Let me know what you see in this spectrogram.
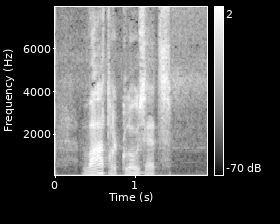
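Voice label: "watercloset", Dutch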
